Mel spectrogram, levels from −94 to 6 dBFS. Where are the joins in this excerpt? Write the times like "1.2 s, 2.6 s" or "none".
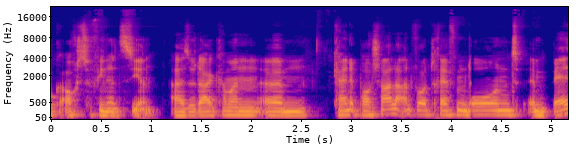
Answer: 1.2 s, 4.2 s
